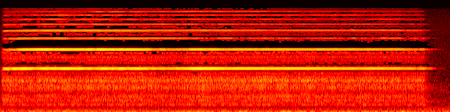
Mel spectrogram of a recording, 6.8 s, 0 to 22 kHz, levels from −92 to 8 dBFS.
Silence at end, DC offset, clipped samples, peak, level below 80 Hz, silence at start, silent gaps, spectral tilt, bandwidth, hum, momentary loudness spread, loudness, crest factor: 0.05 s; under 0.1%; under 0.1%; -8 dBFS; -50 dBFS; 0 s; none; 2.5 dB/octave; 16 kHz; none; 9 LU; -16 LUFS; 12 dB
